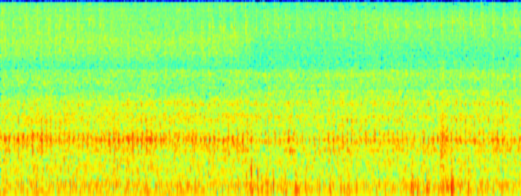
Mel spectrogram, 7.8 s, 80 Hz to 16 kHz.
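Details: 1998 Jeep Cherokee XJ 4.0L inline-six at idle: faint, uneven knock roughly every second or two under engine noise; owner believes it comes from the front of the motor, cause unknown.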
